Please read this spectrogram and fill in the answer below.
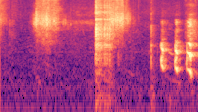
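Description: Breathy puffs of held-in laughter from a woman, two short bursts of breath about three-quarters of a second apart, the second louder and longer.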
